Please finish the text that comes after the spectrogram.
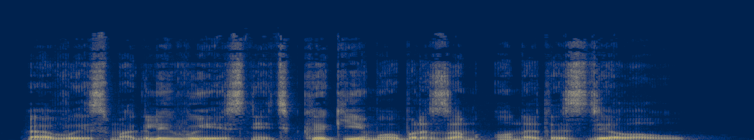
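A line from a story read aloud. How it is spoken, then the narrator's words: Plain. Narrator (Russian): спросил Коулман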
